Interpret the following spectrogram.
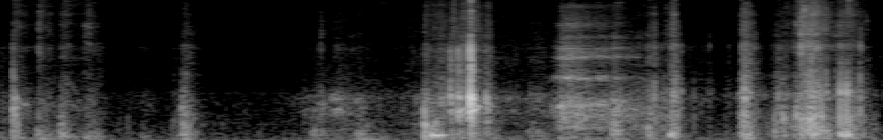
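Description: Faint handling noises: scattered clicks and rustles, with a louder short knock about two seconds in and a spell of rustling after it.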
